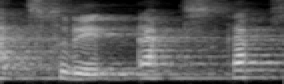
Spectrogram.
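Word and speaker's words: X-ray: इसके बाद वाले को एक्स रे इसको उच्चारण करेंगे आप तो क्या होगा एक्स रे मतलब आया है यहां लगेगा एम सिंपल आएगा तो अन लगेगा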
